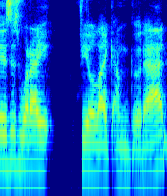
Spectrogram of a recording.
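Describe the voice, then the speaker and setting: A man with a Spanish accent at a fairly slow pace, against a quiet background. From Puerto Rico. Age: 20s. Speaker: musical theatre performer. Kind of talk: interview.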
